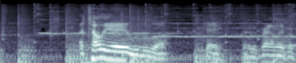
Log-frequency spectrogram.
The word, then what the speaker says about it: Atelier Lulua: It's about it's based off the French word for alchemy.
